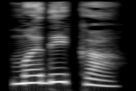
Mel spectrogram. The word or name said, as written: ಮುತ್ತಗ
